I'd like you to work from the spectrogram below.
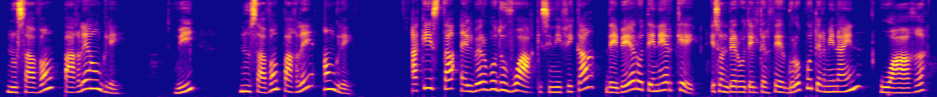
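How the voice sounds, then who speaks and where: Woman teaching french really slow, says each phrase twice, steady mid voice. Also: medium pitch. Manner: slow, deliberate, repeats phrases for drilling. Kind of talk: slow scripted language lesson.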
